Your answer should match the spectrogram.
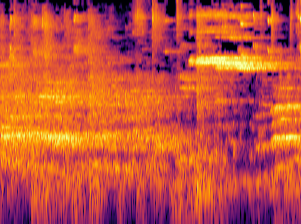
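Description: A futsal ball kicked and bouncing on the hard floor of a sports hall, with echoing voices and music with long held notes playing over it.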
